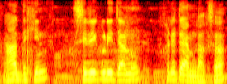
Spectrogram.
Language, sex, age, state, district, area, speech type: Nepali, male, 18-30, West Bengal, Alipurduar, urban, spontaneous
